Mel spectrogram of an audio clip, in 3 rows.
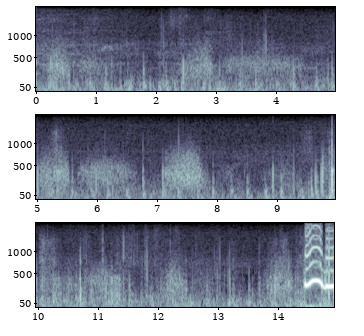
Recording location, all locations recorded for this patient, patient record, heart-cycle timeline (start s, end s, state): aortic valve (AV)
aortic valve (AV)+pulmonary valve (PV)+tricuspid valve (TV)+mitral valve (MV)
#Age: Child
#Sex: Male
#Height: 103.0 cm
#Weight: 15.4 kg
#Pregnancy status: False
#Murmur: Absent
#Murmur locations: nan
#Most audible location: nan
#Systolic murmur timing: nan
#Systolic murmur shape: nan
#Systolic murmur grading: nan
#Systolic murmur pitch: nan
#Systolic murmur quality: nan
#Diastolic murmur timing: nan
#Diastolic murmur shape: nan
#Diastolic murmur grading: nan
#Diastolic murmur pitch: nan
#Diastolic murmur quality: nan
#Outcome: Normal
#Campaign: 2014 screening campaign
0.00	0.83	unannotated
0.83	0.88	diastole
0.88	1.00	S1
1.00	1.14	systole
1.14	1.22	S2
1.22	1.52	diastole
1.52	1.64	S1
1.64	1.78	systole
1.78	1.88	S2
1.88	2.10	diastole
2.10	2.22	S1
2.22	2.40	systole
2.40	2.50	S2
2.50	2.78	diastole
2.78	2.88	S1
2.88	3.06	systole
3.06	3.16	S2
3.16	3.38	diastole
3.38	3.48	S1
3.48	3.66	systole
3.66	3.74	S2
3.74	4.00	diastole
4.00	4.12	S1
4.12	4.28	systole
4.28	4.36	S2
4.36	4.68	diastole
4.68	4.80	S1
4.80	4.94	systole
4.94	5.02	S2
5.02	5.23	diastole
5.23	14.94	unannotated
